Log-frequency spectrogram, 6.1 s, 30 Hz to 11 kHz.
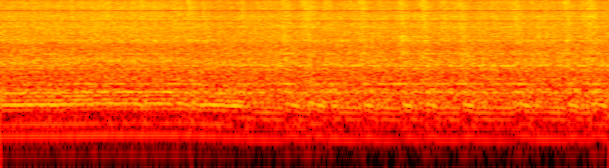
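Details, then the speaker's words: KTM 250SX two-stroke in a 2009 Outlaw 525 quad, idling in neutral on first fire-up in weeks. Sounds crisper but the idle hunts and wobbles; the owner suspects an air leak, possibly the power valve not rebuilt with O-rings. "say that it sounds crisper, but do you hear that little fluctuation in RPM? It almost makes me believe that it is getting a little bit of air somewhere."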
